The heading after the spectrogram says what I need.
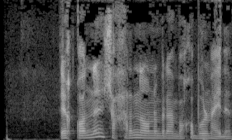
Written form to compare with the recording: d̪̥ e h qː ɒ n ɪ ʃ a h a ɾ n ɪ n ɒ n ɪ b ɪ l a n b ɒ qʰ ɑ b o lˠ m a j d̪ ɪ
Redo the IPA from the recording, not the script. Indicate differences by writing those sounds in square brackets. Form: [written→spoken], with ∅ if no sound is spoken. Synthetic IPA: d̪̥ e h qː ɒ [n→nː] ɪ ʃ a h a ɾ n ɪ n ɒ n ɪ b ɪ l a n b ɒ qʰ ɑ b o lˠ m a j d̪ ɪ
